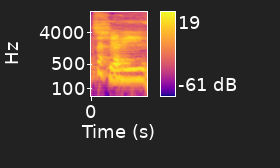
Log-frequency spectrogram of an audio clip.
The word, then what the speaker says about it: Chérie: I'm going to say it in French because I'm French and I can, I can actually pronounce it. Chérie.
